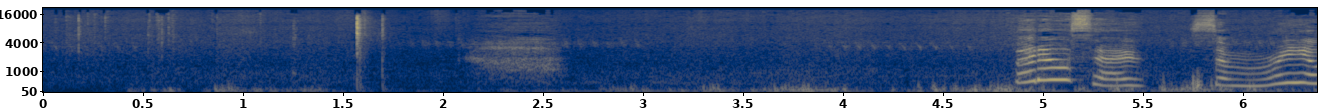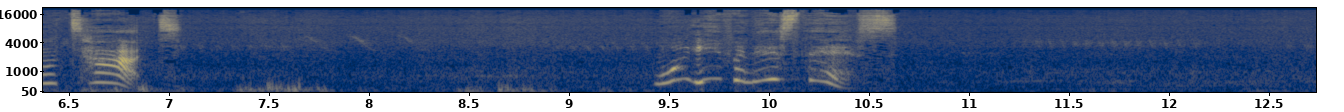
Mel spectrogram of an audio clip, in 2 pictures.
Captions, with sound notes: [GASP] ...but also some real tat! What even is this?!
